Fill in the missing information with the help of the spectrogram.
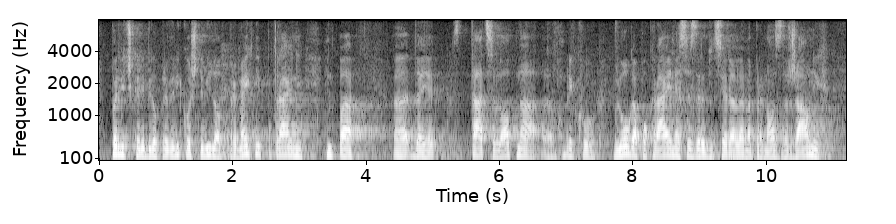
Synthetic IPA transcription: pəɾʋit͡ʃkɛɾjɛbiloːpɾɛʋɛlikɔʃt̪ɛʋiːlɔpɾɛmɛjxnixpɔkɾaːjɛniinpa | d̪ajɛt̪aːsɛlɔːt̪nabomɾeːkʰu | wloːɡapɔkɾaːjɛnɛsɛzɾɛd̪useːɾalanapɾɛnɔːzd̪əɾʒawnix

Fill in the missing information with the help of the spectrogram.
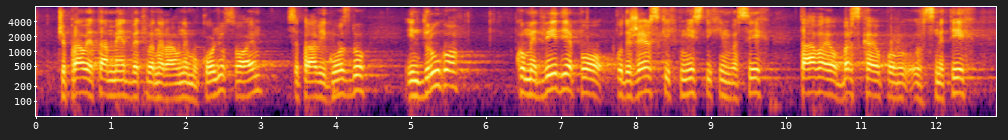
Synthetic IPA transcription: t͡ʃɛpɾawjɛt̪aːmɛd̪ʋɛt̪ʋənaɾaːwnɛmɔkoːljusʋɔːjɛmsɛpɾaːʋiɡoːzd̪u | ind̪ɾuːɡɔ | kɔmɛd̪ʋeːd̪jɛpɔpɔd̪ɛʒɛlskixmeːst̪ixinʋəseːx | t̪aːʋajɔbəɾskajɔpɔsmɛt̪eːx

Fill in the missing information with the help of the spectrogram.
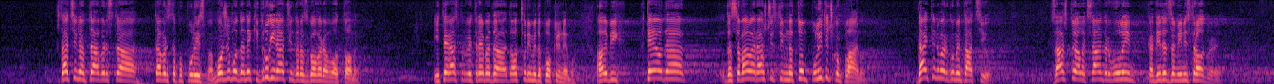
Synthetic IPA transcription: ʂt̪at͡ɕe̞namt̪aːʋr̩st̪at̪aːʋr̩st̪apo̞pulizma̰mo̞ʒemo̞nane̞kid̪ɾuɡinaːt͡ʃind̪aɾazɡo̞ʋaɾamoːt̪o̞me̞̰ | it̪e̞ːɾaspɾaʋet̪ɾebad̪ad̪ao̞t̪ʋo̞ɾimoid̪apo̞kɾene̞moa̰libixxt̪eod̪a | d̪asaʋamaɾast͡ʃist̪imnat̪o̞mpo̞lit̪̬it͡ʃko̞mplˠaːnṵ | d̪aːjt̪e̞namaɾɡume̞nt̪aːt̪sijṵ | zaʃt̪o̞jeale̞ksand̪ɾʋulinkand̪id̪at̪zaminist̪ɾao̞d̪bɾane

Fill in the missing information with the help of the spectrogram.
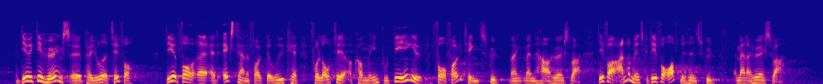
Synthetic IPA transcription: mend̥e̝joe̝ɡ̥əd̥e̝ɦøːɐeŋspʰæɐio̝ːðˠɐt͡sʰe̝lfɒ | d̥e̝ofɒæd̥eɡ̥stʰæɐnəfɒ̽l̰ɡ̥̚d̥ɑ̈uð̞ˠəkʰæfɔ̰ːlɒʊt͡sʰe̝lɒkʰɒ̽məmee̝npʰud̥̚ːe̝æɐe̝ɡ̥əfɒfɒ̽lɡ̥ət͡sʰeŋ̰nð̩ˠsːɡ̥yl̰mænmænɦɑ̈ɦøːɐeŋsʋɑ̈ːd̥e̝ɐfɒ̽ʔɑ̈nd̥ʁɐmenəsɡ̥ɐd̥e̝æɐfɒɒ̽fn̩d̥l̥iɦe̝ð̰ˠn̩sːɡ̥yl̰æmænhɑ̈ɦøːɐeŋsʋɑ̰̈ː

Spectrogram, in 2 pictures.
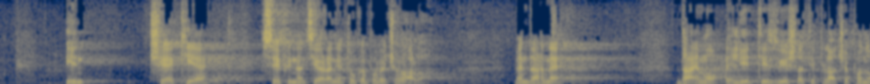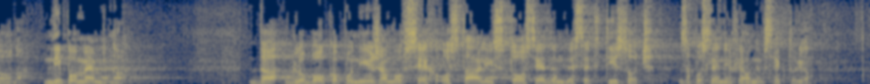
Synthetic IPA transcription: in | t͡ʃɛkjɛsɛjɛfinant̪siːɾanjɛt̪uːkajpɔʋɛt͡ʃɛʋa̰ːlɔ̰ | ʋɛnd̪aɾnɛ | d̪ajmɔʔɛliːt̪izʋiːʃat̪iplaːt͡ʃɛpɔnɔwnɔ̰nipɔmẽmbnɔ̰ | d̪aɡlɔbɔːkɔpɔniːʒamɔwsexɔst̪aːlixst̪oseːd̪əmd̪ɛsɛt̪ːisɔt͡ʃzapɔslɛːnixwjaːwnɛmseːkt̪ɔɾjṵ

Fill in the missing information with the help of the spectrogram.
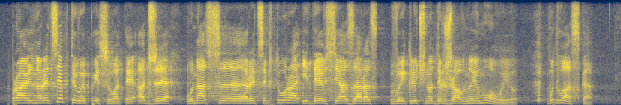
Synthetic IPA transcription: pɾɑʋʲilʲnɔɾet̪sɛpt̪ɪʋɪpɪsʊʋɐt̪ɪʔɑd͡ʒɛʊnɑsɾet̪sept̪uɾɐʔid̪ɛwsʲazɑɾɐz̥ʋɪklʲʊt͡ʃnɔd̪erʒɑwnɔjʊmɔʋɔjʊ | bʊd̪lˠɑskɐ

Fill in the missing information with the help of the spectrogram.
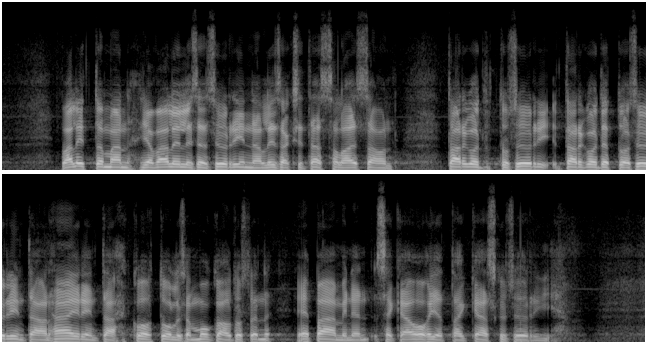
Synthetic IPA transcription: ʋælit̪ːømænjɑʋælilːisensyrjinːælisɑksit̪æsːælɑisːɑon | t̪ɑrkot̪et̪ːusyrt̪ɑrko̞it̪et̪ːuɑsyrjint̪æːonɦæiɾint̪ækoht̪uːlːisemmukɑut̪ust̪enḛpæːminense̞kæohjɑt̪tːɑikkæskysyrjiæ

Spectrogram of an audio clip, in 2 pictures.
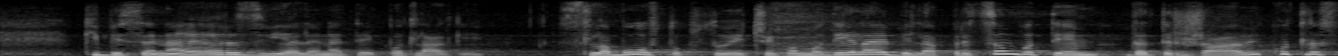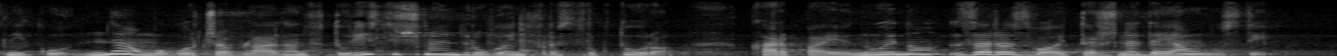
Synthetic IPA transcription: kibisɛnajɾazʋiːjalɛnat̪ɛjpɔd̪laːɡḭ | slaboːst̪ɔpst̪ɔjeːt͡ʃɛɡamɔd̪eːlajɛbilapɾɛt̪səmʋət̪emd̪ad̪əɾʒaːʋikɔt̪last̪niːkunɛɔmɔɡoːt͡ʃawlaːɡanwt̪uɾist̪it͡ʃnɔind̪ɾuːɡɔinfɾast̪ɾukt̪uːɾɔ̰ | kaɾpajɛnujnɔzaɾazʋɔːjt̪əɾʒnɛd̪ɛjawnɔst̪ḭ

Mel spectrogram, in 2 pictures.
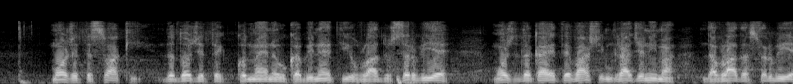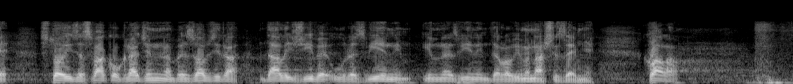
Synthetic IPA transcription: mo̞ʒe̞t̪e̞sʋakid̪ad̪o̞ːd͡ʑe̞t̪e̞ko̞d̪mene̞ukabinet̪iuʋlˠaːd̪usr̩bije̞ | mo̞ʒet̪ed̪akaːjet̪e̞ʋaʃimɡɾad͡ʑanima | d̪aʋlˠaːd̪asr̩bije̞ | st̪o̞jizasʋako̞ɡɾad͡ʑaninabe̞zo̞bziɾa̰ | d̪aliʒiːʋe̞ʔuɾazʋijenimilinɾazʋijenimd̪e̞lo̞ʋimanaʃe̞zḛmʎḛ | xʋaːlˠa

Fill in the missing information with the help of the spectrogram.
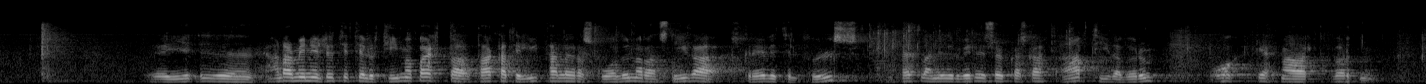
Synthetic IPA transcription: anːaɾmɪnːɪnl̥ʏːt̪ɪt̪ʰɪlʏɾ̥t̪ʰiːmapajxt̪aðt̪ʰaːkat̪ʰɪliːt̪ʰaɾlɛɣɾaskɔːðʏnaɾaðst̪iːɣaskɾɛːvɪt̪ʰɪlfʏls | ɛfɛt̪lanɪːðʏɾvɪɾðɪsœːɥkaskaht̪avt̪ʰiːðavœɾʏm | ɔɣcɛht̪naðaɾ̥vœɾt̪nʏm

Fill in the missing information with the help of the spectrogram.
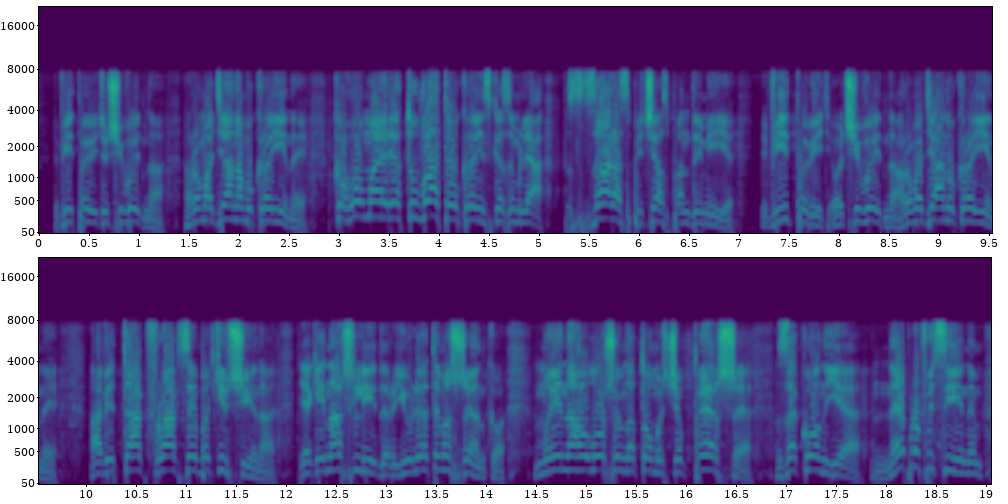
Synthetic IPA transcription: ʋʲid̪̚pɔʋʲidʲɔt͡ʃɪʋɪd̪̚nɐ̰ɦɾɔmɐdʲanɐmʊkɾɐjinɪ̰kɔɦɔmɑjɛɾʲɐt̪ʊʋɑt̪ɪʊkɾɐjinʲsʲkɐzemlʲazɑɾɐspʲid̪̚t͡ʃaspɐnd̪emʲijḭ | ʋʲid̪̚pɔʋʲidʲɔt͡ʃɪʋɪd̪̚nɐ̰ɦɾɔmɐdʲanʊkɾɐjinɪ̰ɐʋʲid̪̚t̪ɑkfɾɑk̚t͡sʲijɐbɐtʲkʲiwʃɪnɐ̰jɐkinɑʃlʲid̪erjulʲijɐt̪ɪmɔʃɛnkɔ̰mɪnɐɦɔlˠɔʃʊjemnɐt̪ɔmʊʃt͡ʃɔpɛrʃɛ̰zɐkɔnjɛnɛpɾɔfesʲijnɪm

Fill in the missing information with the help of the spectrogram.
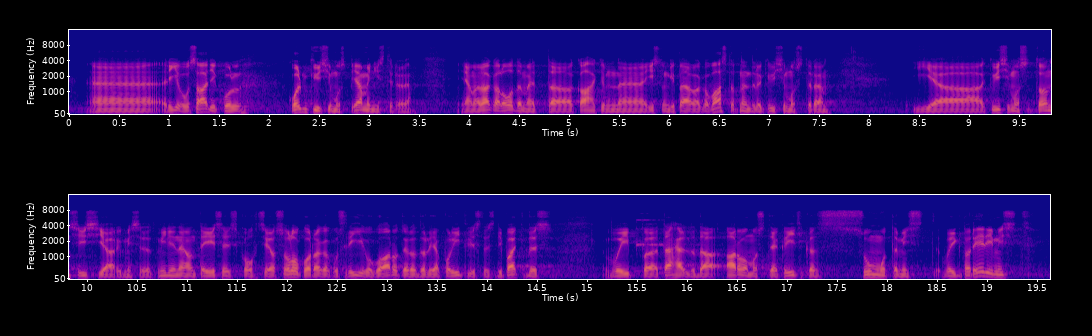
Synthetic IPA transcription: riːɡ̥ʲiko̞ɡusɑːd̪ikˑːul | ko̞lmkysʲimust̪̚pe̞ɑminist̪rilḛ | jɑ̰me̞væɡ̥ɑlo̞ːd̪ɑmeet̪ːɑkɑɦe̞kymne̞ist̪uŋɡ̥ipæevɑɡ̥ɑvɑːst̪ɑb̥ne̞nelekysʲimust̪e̞le̞ | jɑkysʲimused̪̥o̞nsisjærɡ̥̚mised̪ed̪milːine̞o̞nt̪e̞jsesko̞ht̪seo̞so̞luko̞rːɑɡ̥ɑkusriːɡ̥ʲiko̞ɡ̥uɑɾut̪ːˑe̞lud̪e̞ljɑpo̞lʲiːt̪ilist̪e̞st̪eb̥ɑt̪ʲːˑid̪̥e̞s | vɤjb̥t̪æɦe̞ld̪ɑd̪ɑʔɑrvɑmust̪ejɑkriːt̪i̥kːˑɑsumːut̪ːˑɑmist̪vɯjiɡno̞ɾe̞ːɾimist̪

